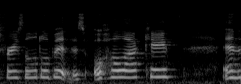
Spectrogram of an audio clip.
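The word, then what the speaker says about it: ojalá: a little bit this ohal and it's kind of like this God willing um I hope idea so it's always going to use the word ohala with an accent on the second a so I hope that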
